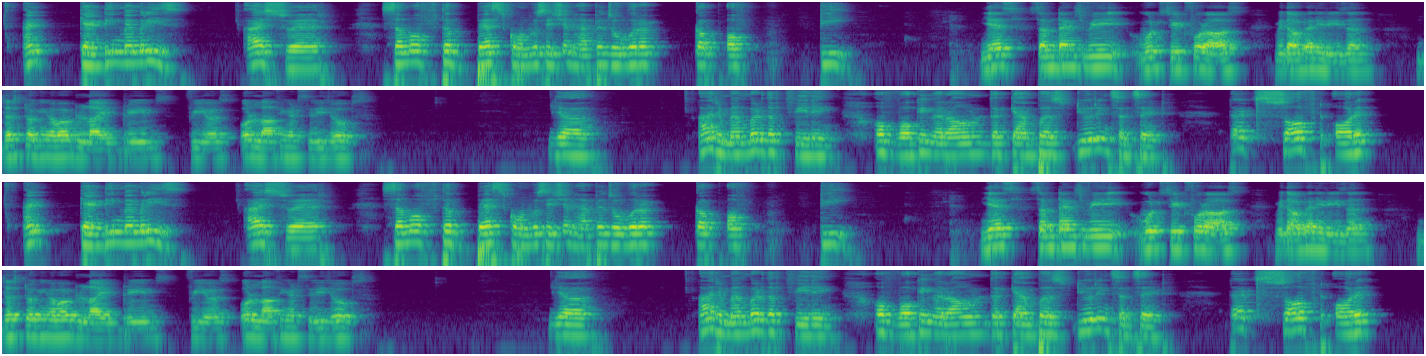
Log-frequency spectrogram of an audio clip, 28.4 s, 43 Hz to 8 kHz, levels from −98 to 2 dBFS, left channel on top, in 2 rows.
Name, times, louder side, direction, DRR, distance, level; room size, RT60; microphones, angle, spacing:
voice 1, 0.8-1.8 2.4-3.2 3.8-6.5 6.9-7.4 8.2-8.4 19.7-20.1 21.2-25.8 26.5-27.3 27.5-27.8, right 1 dB, 90° left, 3 dB, 5.2 m, -19 dB
voice 2, 9.8-12.4 12.7-13.6 14.1-15.8 16.1-17.8, left 1 dB, 20° left, 1 dB, 6.4 m, -21 dB
14.0 x 9.0 x 3.4 m, 0.28 s
head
